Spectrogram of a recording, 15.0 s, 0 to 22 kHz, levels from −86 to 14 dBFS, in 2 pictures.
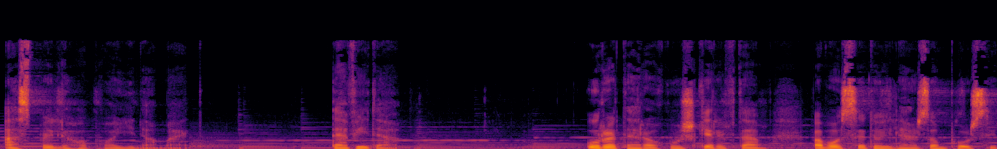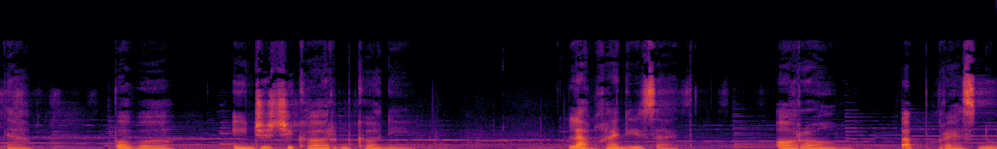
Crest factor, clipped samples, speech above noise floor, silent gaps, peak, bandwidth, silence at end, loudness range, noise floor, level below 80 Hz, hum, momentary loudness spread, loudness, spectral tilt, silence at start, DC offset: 20 dB; under 0.1%; 22 dB; none; -2 dBFS; 16.5 kHz; 0 s; 6 LU; -43 dBFS; -52 dBFS; none; 23 LU; -21 LUFS; -4 dB/octave; 0 s; under 0.1%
